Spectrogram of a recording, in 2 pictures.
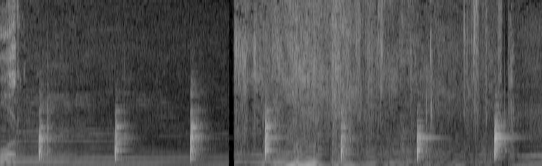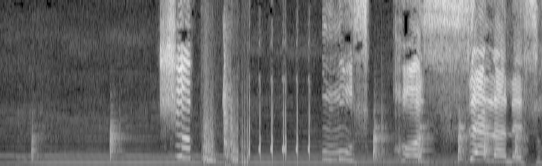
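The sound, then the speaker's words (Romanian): A fly's steady, droning buzz runs continuously through the whole clip, with chirpy voice-like sounds and brief clicks layered over it toward the end. “Ici, adu repede pliciul electric Uite o muscozelă Ia-ți-l singur”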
